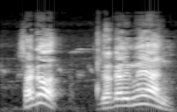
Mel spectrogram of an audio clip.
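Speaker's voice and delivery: loud, insistent interrogation; forceful demand. Real, not acted. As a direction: press hard for the answer. Presses spirit for an answer.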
